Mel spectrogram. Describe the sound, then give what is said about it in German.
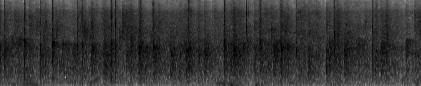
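An audience applauds steadily, a dense wash of many hands clapping at a fairly loud, even level for several seconds, with scattered sharper claps standing out. “Also da mal einen Applaus, der ist ganz toll.”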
